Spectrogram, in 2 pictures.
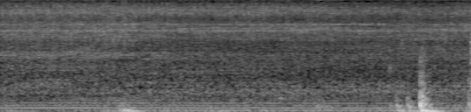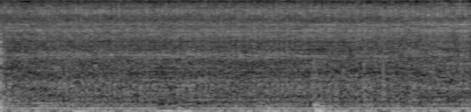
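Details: Tamiya TGS-R nitro RC engine during its second tank of run-in at factory carb settings: fast, even buzzing idle that holds steady with only a brief blip; normal idle.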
